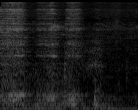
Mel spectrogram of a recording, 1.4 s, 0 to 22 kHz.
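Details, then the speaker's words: Abandoned Craftsman LT2000 riding mower engine turned over by hand: short dry scraping grind, something rubbing inside; owner suspects it is hitting something up top, maybe the coil, and also notes a noise from the pulley below; cause unconfirmed. "then I reached in and realized that the engine turns over it's got a grinding noise it's hitting something up here maybe the coil kind of looks like it"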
